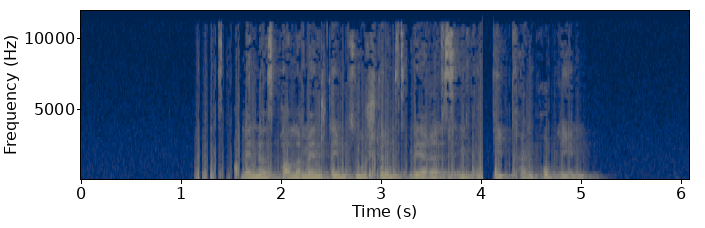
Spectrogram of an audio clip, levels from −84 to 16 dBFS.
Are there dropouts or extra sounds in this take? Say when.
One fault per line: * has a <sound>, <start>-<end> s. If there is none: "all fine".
* has a dropout, 4.0-4.1 s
